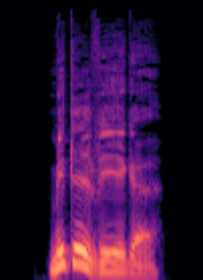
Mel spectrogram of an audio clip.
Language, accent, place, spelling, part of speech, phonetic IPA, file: German, Germany, Berlin, Mittelwege, noun, [ˈmɪtl̩ˌveːɡə], De-Mittelwege.ogg
- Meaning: nominative/accusative/genitive plural of Mittelweg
